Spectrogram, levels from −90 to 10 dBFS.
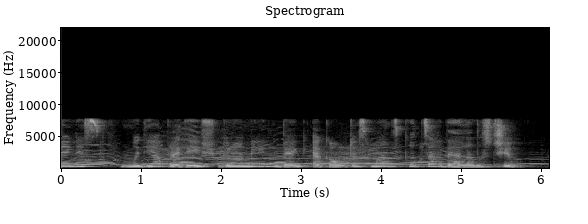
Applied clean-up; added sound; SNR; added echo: none; Cheering; 13 dB; reverberation time 0.3 s.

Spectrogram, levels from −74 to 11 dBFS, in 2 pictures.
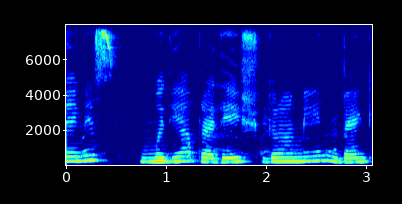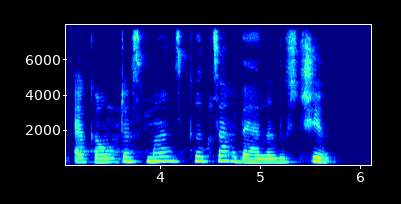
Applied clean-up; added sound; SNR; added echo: neural mask model DeepFilterNet 3.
